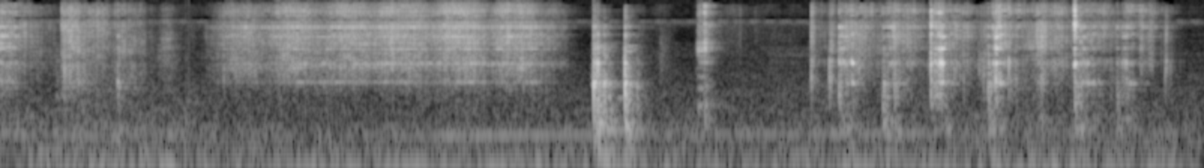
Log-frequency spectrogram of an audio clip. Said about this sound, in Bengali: এ পর্যায়ে আমাদের মশলা ভাজা হয়ে গেছে,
